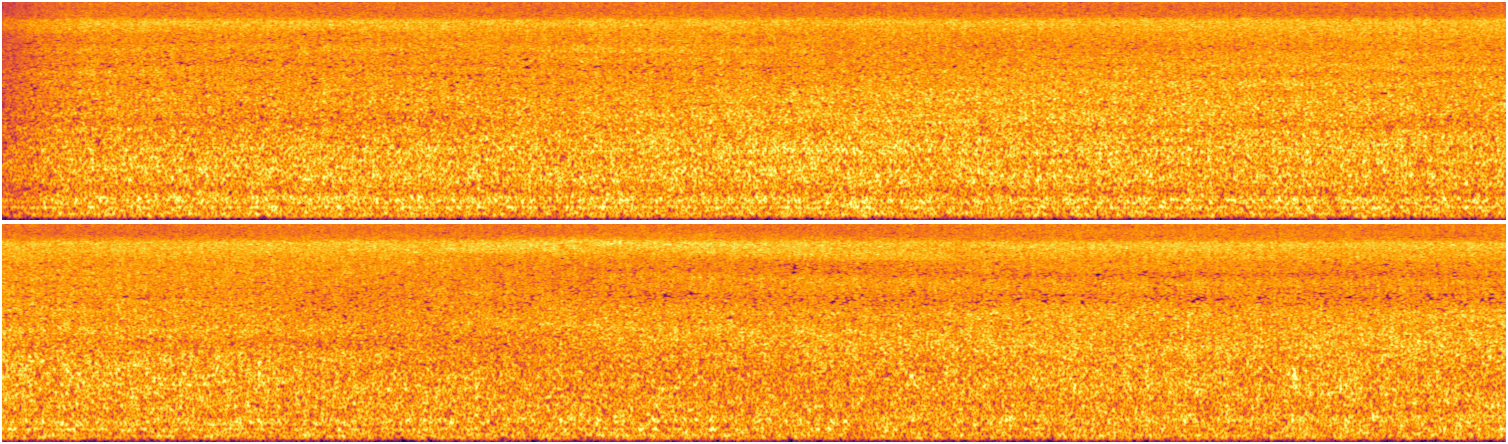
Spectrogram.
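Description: Mountain stream running over rock slabs and small cascades: a steady, even rush of water.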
